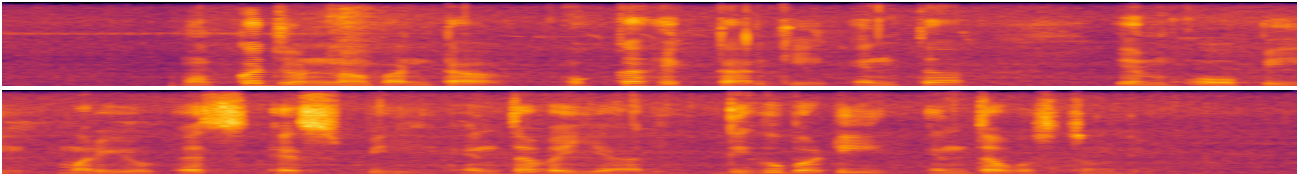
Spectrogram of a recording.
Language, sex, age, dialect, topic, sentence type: Telugu, male, 18-24, Utterandhra, agriculture, question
